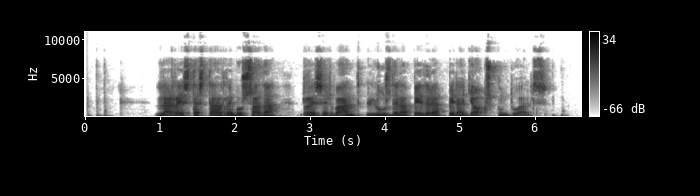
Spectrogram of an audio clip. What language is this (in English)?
Catalan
